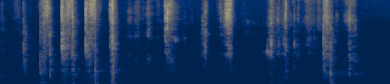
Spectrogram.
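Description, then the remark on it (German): Lenormand cards being shuffled by hand, a quick series of crisp, papery riffles and slaps in irregular bursts, fairly loud, with no voices. “Und dann nehme ich mal noch die Lenormand-Karten und mische nochmal.”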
